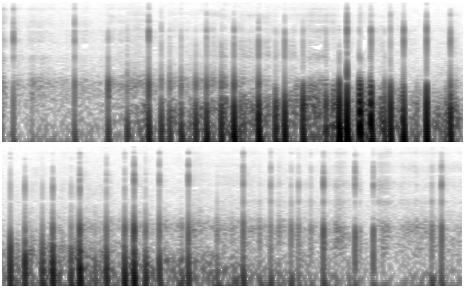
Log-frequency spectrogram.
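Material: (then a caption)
Bamboo. Fingernails tap and scratch along a long, thin, solid bamboo or wooden stick held diagonally. Dozens of quick, dry clicks come in a steady stream, each with a soft low thump and a faint bright edge that dies away at once. The tapping grows fuller and louder through the middle before settling back down.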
